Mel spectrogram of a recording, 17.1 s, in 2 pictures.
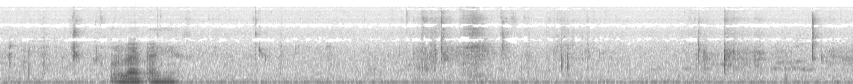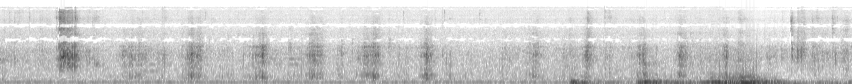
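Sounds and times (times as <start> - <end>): crunchy salad chewing: 0.0 - 1.1, 4.0 - 6.0, 7.0 - 17.0.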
